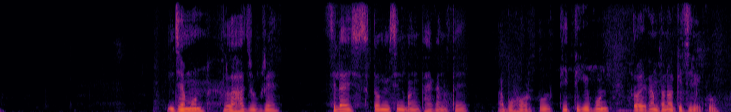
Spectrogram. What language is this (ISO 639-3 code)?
sat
